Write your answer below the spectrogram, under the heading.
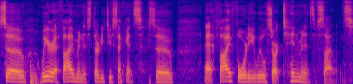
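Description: A man speaks at a moderate pace with a fairly high pitch and fairly even intonation. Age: 30s. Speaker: podcast host. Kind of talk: solo podcast monologue. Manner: halting, with fillers and stumbles; rambling.

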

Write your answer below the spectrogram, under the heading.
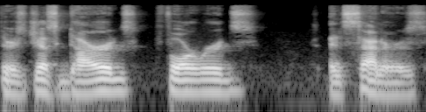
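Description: This is a man speaking. His pitch is fairly low. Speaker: fantasy sports podcast host. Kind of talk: casual chat. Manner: talkative, conversational with filler words.

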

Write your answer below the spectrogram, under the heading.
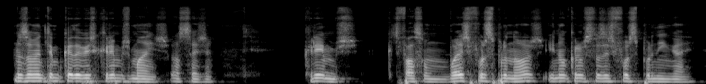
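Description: A man's fairly high voice moves at a fairly quick pace with monotone, flat intonation. The recording is very clean, with a silent background. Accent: European Portuguese. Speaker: podcaster. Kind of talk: casual monologue.

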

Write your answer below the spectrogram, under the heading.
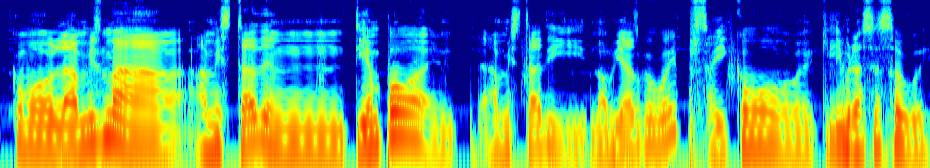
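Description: In a very clean recording with a silent background, a man with a Mexican accent speaks at a fairly slow pace with hardly any pauses, his fairly high pitch carried by a dark, mellow tone. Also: ordinary pitch variation. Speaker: friend of the host. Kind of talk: casual chat.

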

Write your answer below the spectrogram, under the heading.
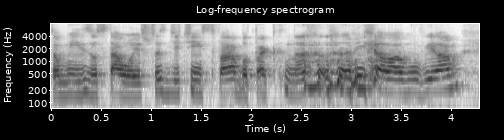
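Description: Noticeable background noise fills the clip. A woman talks through it. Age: 50s. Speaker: podcast host, mother of the guest. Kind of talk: casual chat while cooking. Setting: home kitchen, cooking.

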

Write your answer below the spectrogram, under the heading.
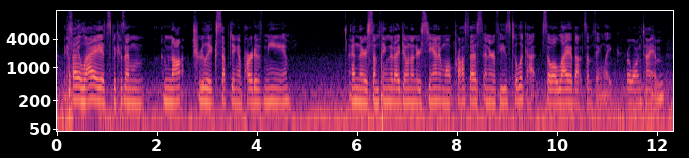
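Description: Over noticeable background noise, a woman speaks with audible room echo. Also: moderate pace. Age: 30s. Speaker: podcaster. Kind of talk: personal monologue.

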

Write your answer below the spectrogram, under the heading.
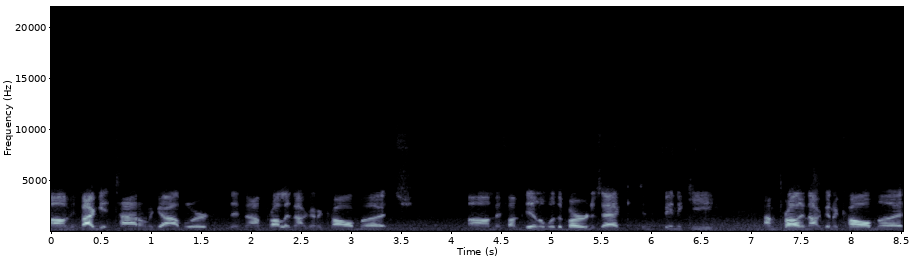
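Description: A man with a Southern US accent talks at a fairly quick pace in a medium pitch. His intonation is monotone and flat, with big swings in loudness. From Georgia, US South. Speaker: turkey hunter and calling champion. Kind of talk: casual interview chat.

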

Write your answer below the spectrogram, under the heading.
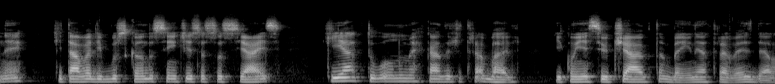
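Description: A man with a normal speaking voice talks at a moderate pace and medium pitch, with ordinary pitch variation. The background is quiet. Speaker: podcast host, anthropology student. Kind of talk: podcast interview.

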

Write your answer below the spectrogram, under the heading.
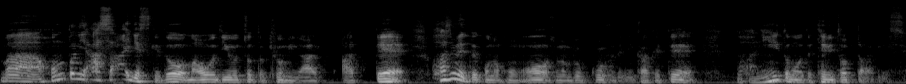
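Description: A man with a fairly low pitch shows ordinary pitch variation and big swings in loudness. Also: fairly quick pace. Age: 40s. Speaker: book podcast co-host. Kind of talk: casual chat. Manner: hesitant, many fillers.

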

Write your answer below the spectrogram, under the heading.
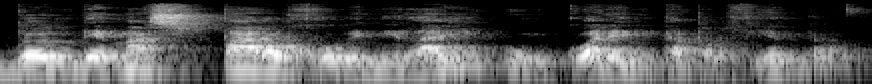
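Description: At a very slow pace, a somewhat breathy voice with a dark, mellow tone carries audible room echo. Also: man. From Spain, Catalonia (Baix Empordà, Girona). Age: old. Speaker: court expert witness. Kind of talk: casual interview.

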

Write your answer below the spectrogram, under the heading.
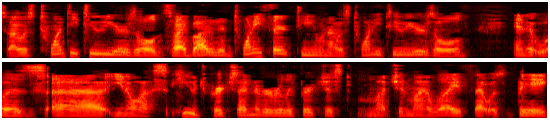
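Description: Moderate pace, hardly any pauses, ordinary pitch variation, and a plain, everyday voice. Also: man, medium pitch for a man. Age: 20s. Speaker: podcast host. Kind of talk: solo monologue. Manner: casual, filler-heavy.

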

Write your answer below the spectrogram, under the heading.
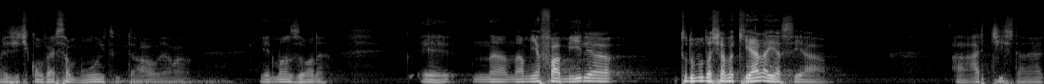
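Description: At a moderate pace, a man with a medium pitch and ordinary pitch variation speaks with long, frequent pauses and big swings in loudness. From São Paulo, east zone. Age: 40s. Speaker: DJ. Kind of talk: interview. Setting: studio.

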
